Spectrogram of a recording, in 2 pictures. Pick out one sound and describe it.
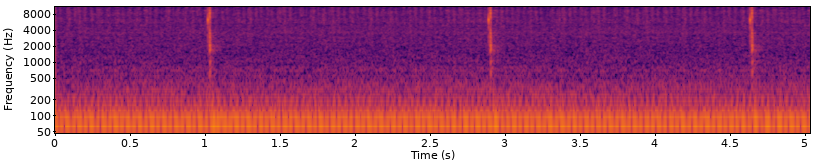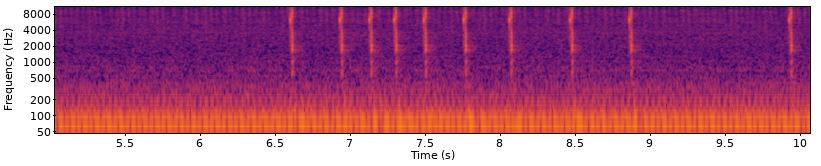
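Short menu clicks tick as selections change.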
